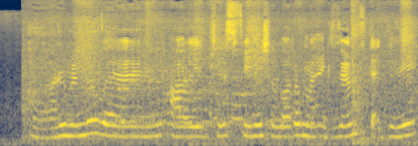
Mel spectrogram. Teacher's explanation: Finished was pronounced without the T at the end, and it is pronounced as finish instead of finished. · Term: elision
